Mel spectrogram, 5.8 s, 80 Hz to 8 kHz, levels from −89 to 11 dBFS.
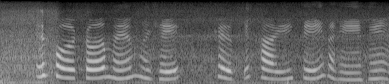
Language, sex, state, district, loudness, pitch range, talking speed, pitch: Hindi, female, Madhya Pradesh, Umaria, -19 LUFS, 275-320 Hz, 90 wpm, 295 Hz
